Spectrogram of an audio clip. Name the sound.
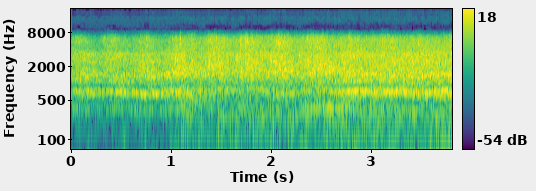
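football stadium home crowd cheering and getting louder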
